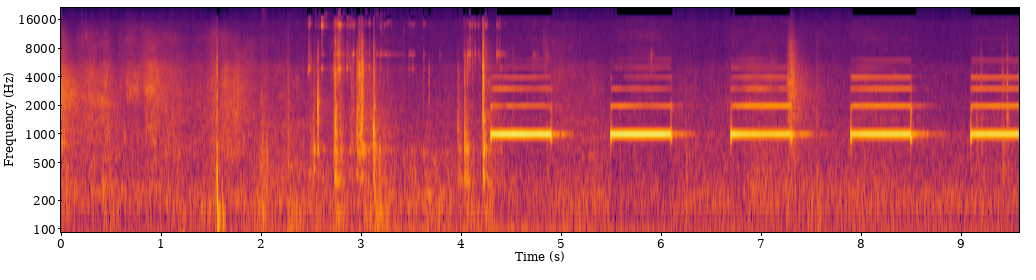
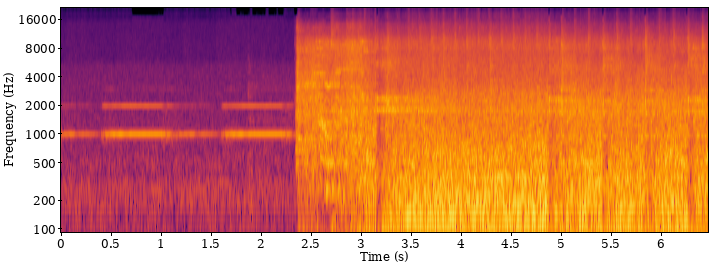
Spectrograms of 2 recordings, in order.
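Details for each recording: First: Sludged, worn Jeep engine just after the unseated pushrod was reseated, before adding Seafoam: starts and settles into an even idle; the valvetrain tick is gone and it sounds healthy. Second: Jeep engine with a poorly maintained, heavily sludged, worn history, started cold before warm-up and Seafoam: loud running with a sharp, fairly even valvetrain tick from a pushrod unseated from its rocker for the third time; owner suspects sludge.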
